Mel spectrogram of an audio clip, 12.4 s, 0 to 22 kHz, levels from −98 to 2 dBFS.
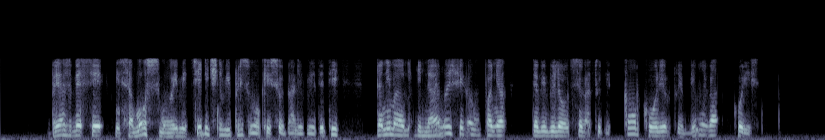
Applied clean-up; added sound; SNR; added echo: neural diffusion model UNIVERSE++.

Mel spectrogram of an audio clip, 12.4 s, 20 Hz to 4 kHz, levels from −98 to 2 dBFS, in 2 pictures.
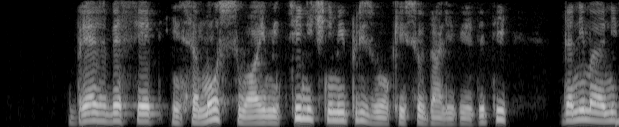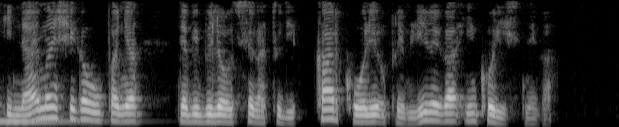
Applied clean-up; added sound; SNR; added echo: none; Piano; 14 dB; none.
